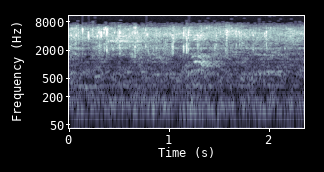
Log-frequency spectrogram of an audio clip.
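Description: Homemade liquid fertilizer poured in a steady stream from a large plastic bottle into a small bowl: a quiet, continuous trickle and splash.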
